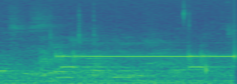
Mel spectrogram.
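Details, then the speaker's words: Defibrillator in a practical demonstration of synchronized electrical cardioversion, charged with the yellow side button and no shock given to the patient: brief beeps, then a steady high tone signalling the charge is complete and ready to shock. "escutaram um barulho, esse barulho está mostrando a carga, que já está pronta para o choque."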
